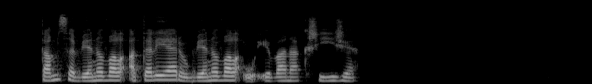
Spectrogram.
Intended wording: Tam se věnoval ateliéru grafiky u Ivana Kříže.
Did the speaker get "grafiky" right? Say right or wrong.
wrong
